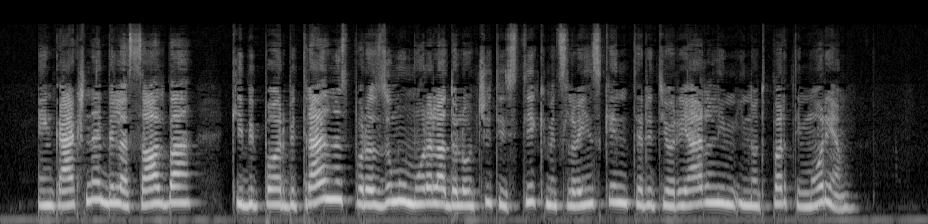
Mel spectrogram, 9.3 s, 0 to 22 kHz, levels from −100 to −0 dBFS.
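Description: Speech whose s sounds come out gritty and lispy throughout, with nothing above 14.9 kHz, likely from HE-AAC compression at a bitrate near 24 kbps, its treble rebuilt from copied lower bands.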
